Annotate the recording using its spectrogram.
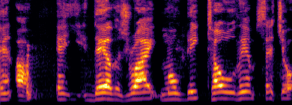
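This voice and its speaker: In an American accent, a man talks at a fairly slow pace with a high pitch, recorded dry and close with no echo. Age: 50s. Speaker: podcast co-host. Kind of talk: casual chat. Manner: animated.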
